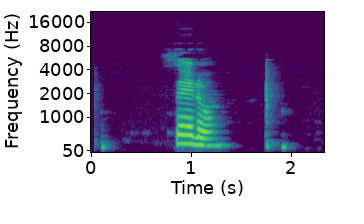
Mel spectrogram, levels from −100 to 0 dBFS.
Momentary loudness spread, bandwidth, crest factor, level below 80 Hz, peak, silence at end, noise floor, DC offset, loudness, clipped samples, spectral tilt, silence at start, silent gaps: 23 LU; 7.6 kHz; 20 dB; -80 dBFS; -6 dBFS; 0.4 s; -77 dBFS; under 0.1%; -20 LUFS; under 0.1%; -6 dB/octave; 0.1 s; none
